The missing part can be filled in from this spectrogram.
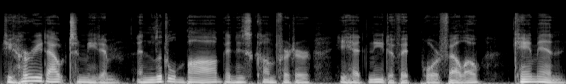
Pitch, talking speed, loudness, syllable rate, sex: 100 Hz, 210 wpm, -18 LUFS, 5.3 syllables/s, male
